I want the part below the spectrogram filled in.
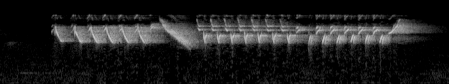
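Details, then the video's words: Goldfinch singing serfati tiwawati style, a continuous four-second stream of quick repeated high trills, broken by one downward-sweeping note and ending on a rising slur. "تغريد حسون سرفاتي تيواواطي"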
